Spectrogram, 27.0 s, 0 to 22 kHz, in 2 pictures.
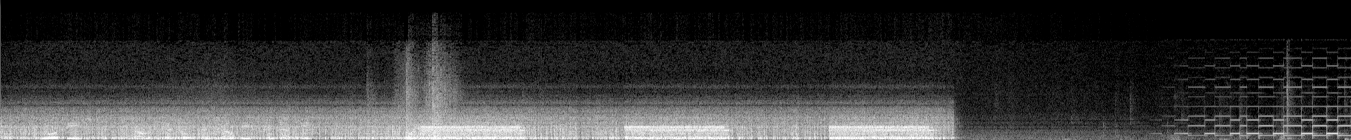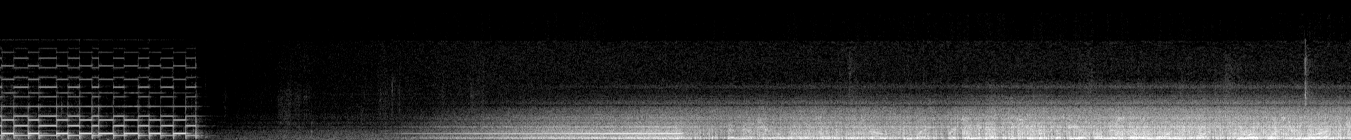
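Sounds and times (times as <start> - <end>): radio static: 0.0 - 9.6, 17.5 - 27.0.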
